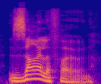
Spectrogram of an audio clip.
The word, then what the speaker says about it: xylophone: It often starts a word by being pronounced as Z, such as in xylophone and xenophobia. This particular use stems from the language of the ancient Greeks.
